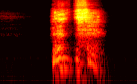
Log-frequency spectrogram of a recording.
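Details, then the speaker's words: A sneeze from an adult podcaster during a live show. "o excuse me that's how you know I'm a real person this in AI you ever seen a podcaster sneeze during the show nope"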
